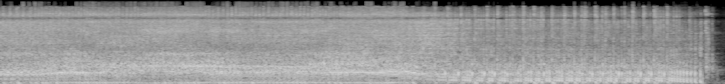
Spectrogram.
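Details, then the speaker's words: Craftsman two-stroke cultivator pulled from a scrap pile, started with choke and starting fluid, good compression: buzzy engine runs steadily without stumbles or misfires then cuts off cleanly; starts quickly and runs normally, though a clutch assembly issue is suspected. "But she's definitely got good compression. Starts pretty quickly."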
